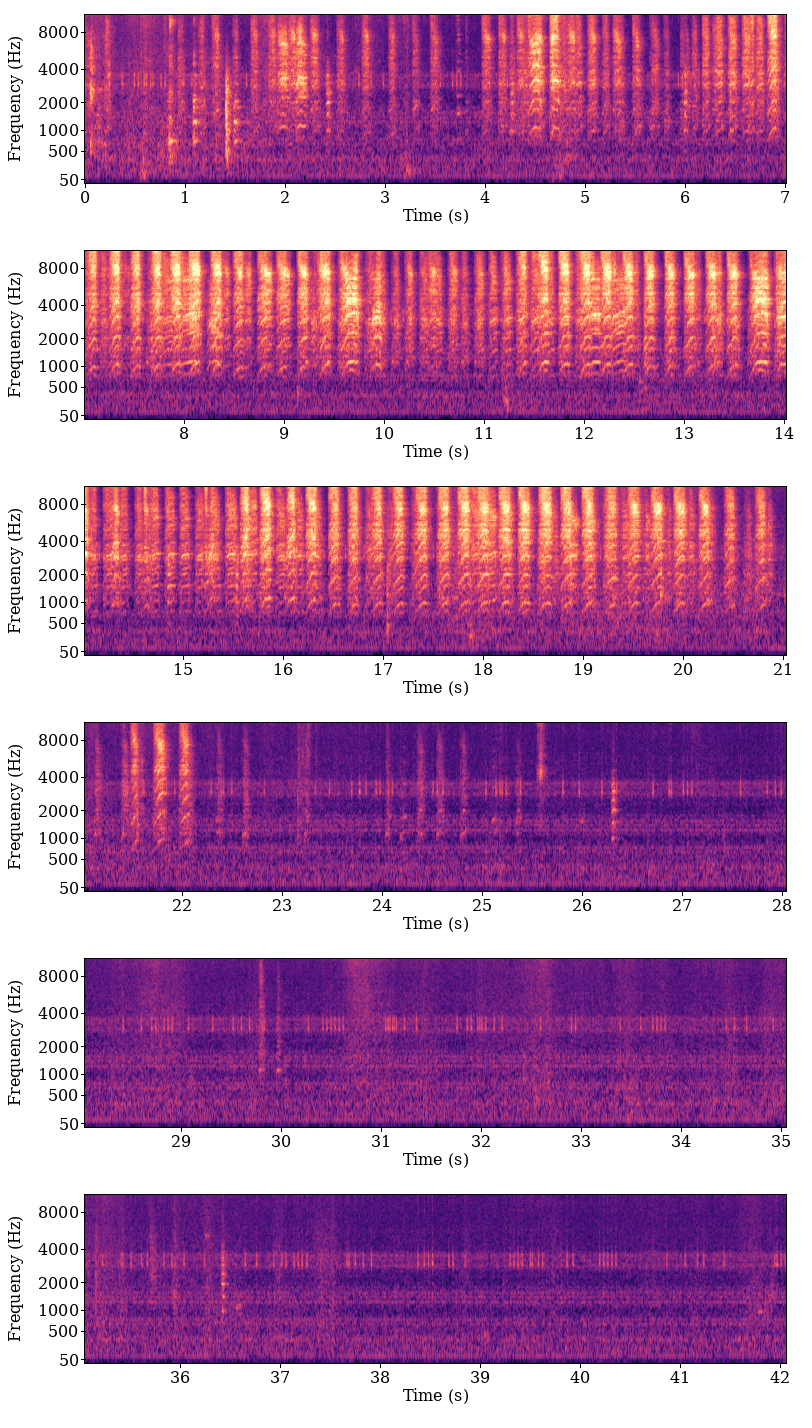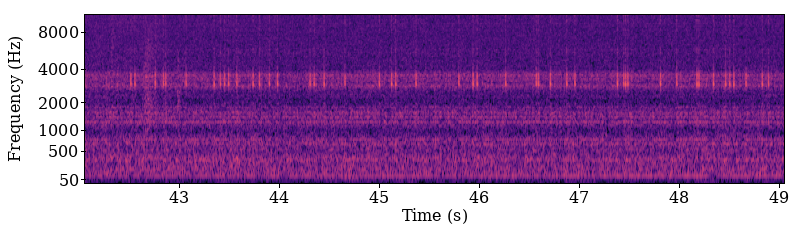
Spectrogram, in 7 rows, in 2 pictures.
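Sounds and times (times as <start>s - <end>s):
nestlings begging calls: 0.0s - 22.8s, 23.8s - 26.5s, 29.7s - 30.1s.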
